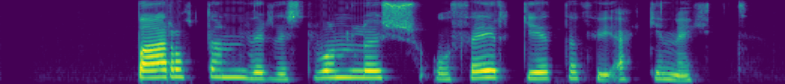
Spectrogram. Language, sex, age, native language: Icelandic, female, 30-39, Icelandic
